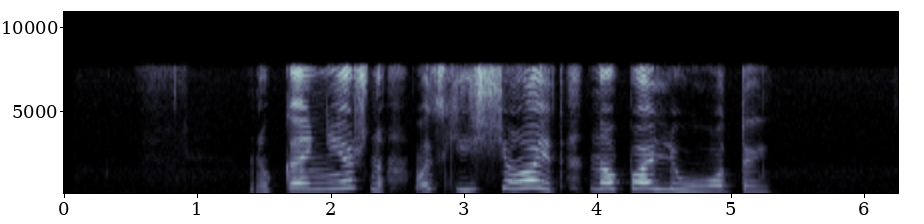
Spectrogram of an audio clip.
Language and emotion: Russian, sad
